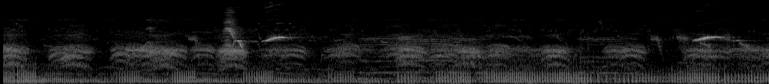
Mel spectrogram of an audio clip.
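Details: Newly hatched drongo nestlings in the nest, waiting for their mother to bring food, give a rough chorus of harsh, raspy calls. The calls repeat in quick bursts over a steady low background hum, with a couple of thin, high squeaks.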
